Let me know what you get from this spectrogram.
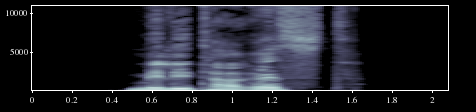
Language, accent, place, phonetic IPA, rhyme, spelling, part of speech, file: German, Germany, Berlin, [militaˈʁɪst], -ɪst, Militarist, noun, De-Militarist.ogg
- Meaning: militarist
